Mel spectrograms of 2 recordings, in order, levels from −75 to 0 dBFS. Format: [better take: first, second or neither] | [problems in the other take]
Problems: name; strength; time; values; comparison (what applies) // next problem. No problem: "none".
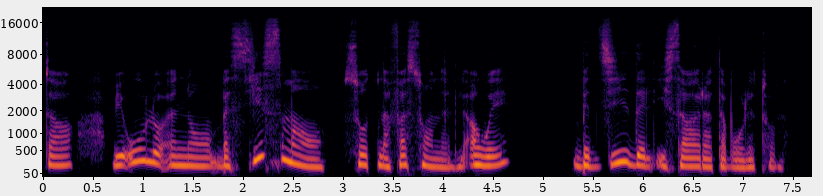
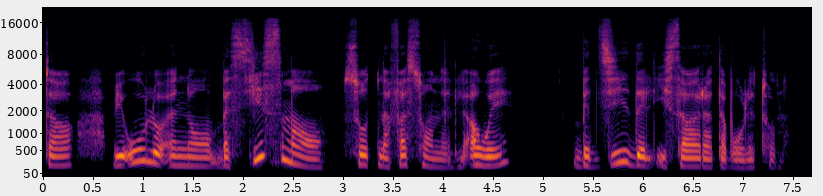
first | thin; very; fading below 350 Hz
